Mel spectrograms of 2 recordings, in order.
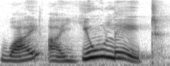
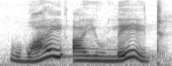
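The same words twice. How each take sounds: First: The stress is on "you". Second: The stress is on "why".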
